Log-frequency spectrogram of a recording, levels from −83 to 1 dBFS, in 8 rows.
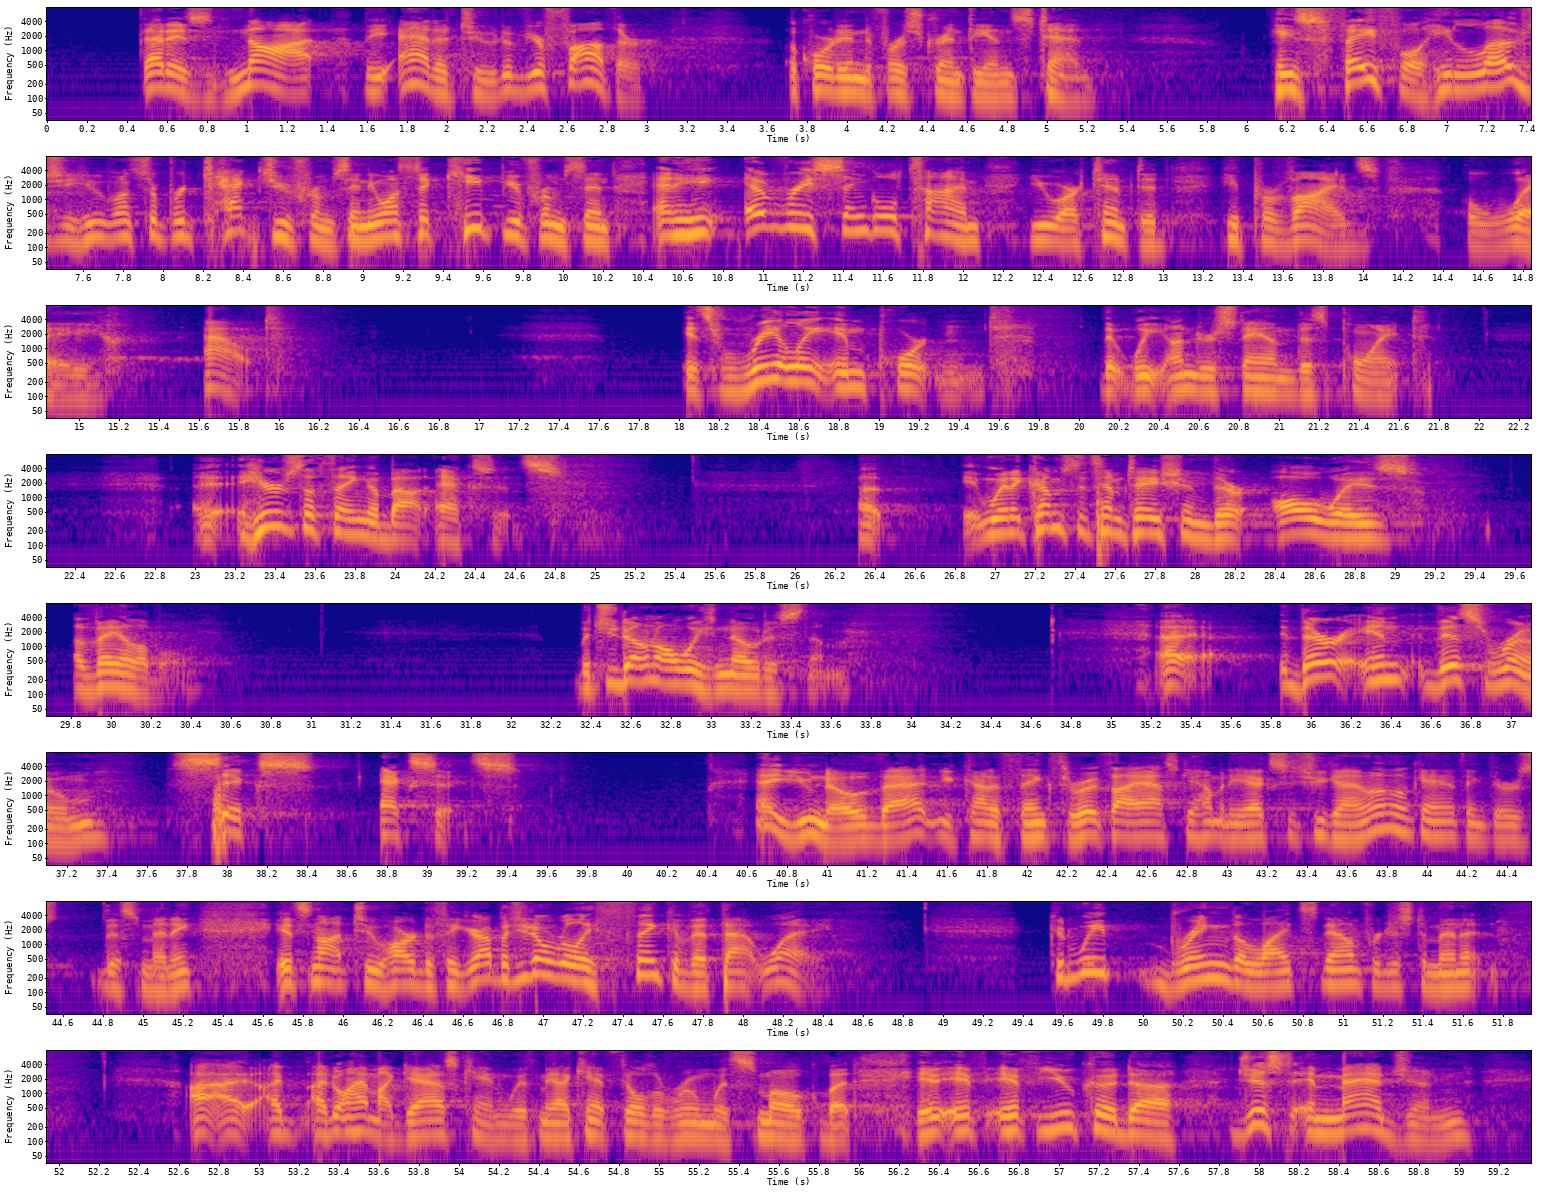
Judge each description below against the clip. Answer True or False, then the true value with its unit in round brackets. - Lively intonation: True (6.5 semitones)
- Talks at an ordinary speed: True (160 wpm)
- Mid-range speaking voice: True (145 Hz)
